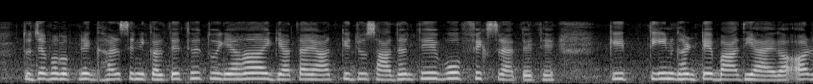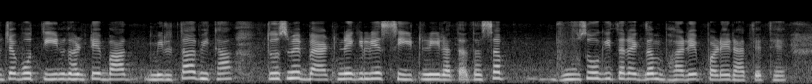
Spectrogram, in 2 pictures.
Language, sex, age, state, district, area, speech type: Hindi, female, 30-45, Uttar Pradesh, Chandauli, rural, spontaneous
